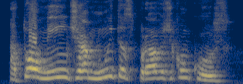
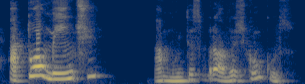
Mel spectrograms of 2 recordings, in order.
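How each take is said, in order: First: The sentence runs on without a pause. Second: There is a pause after the first word. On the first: "quando eu não coloco essa vírgula aqui" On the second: "Observaram que eu tenho uma entonação?"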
